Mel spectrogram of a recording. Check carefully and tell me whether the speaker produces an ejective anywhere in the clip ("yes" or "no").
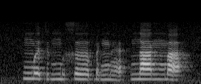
no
